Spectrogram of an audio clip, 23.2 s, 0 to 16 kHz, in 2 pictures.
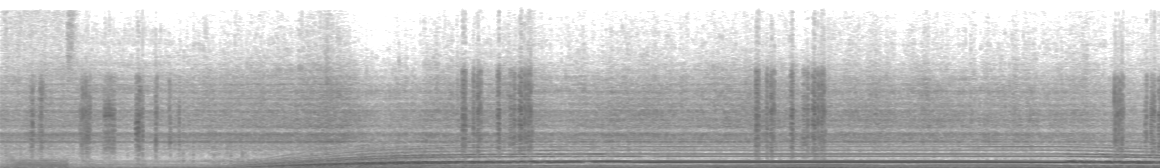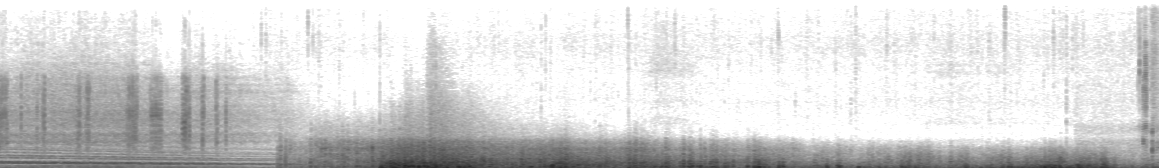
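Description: Intro sound effects: a siren-like synthetic tone rises in pitch over a couple of seconds, holds steady with glitchy clicks above it, then sags slightly. About 14 seconds in it cuts off suddenly, and a loud thunder rumble with a rain-like hiss takes over and runs on.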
